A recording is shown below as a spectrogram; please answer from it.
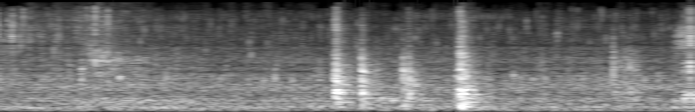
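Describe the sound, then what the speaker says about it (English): Hot water from a kettle poured into a pot of food while camping, a short faint splash and gurgle with a few quick liquid bursts, heard close up and without talk. "so now we add the hot water"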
